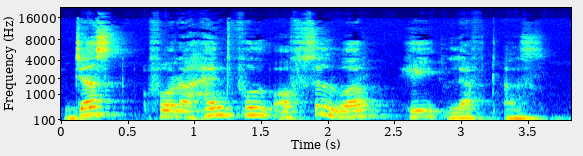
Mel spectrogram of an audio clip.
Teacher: we find that the pattern is stressed, unstressed, unstressed, and this is an example of dactyl.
